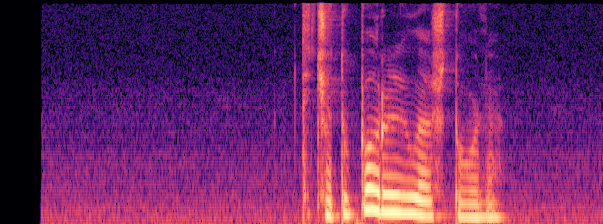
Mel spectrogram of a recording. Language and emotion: Russian, angry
